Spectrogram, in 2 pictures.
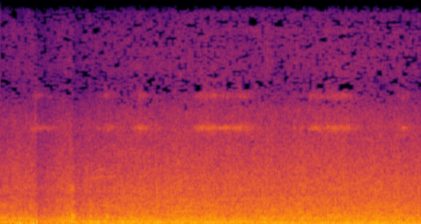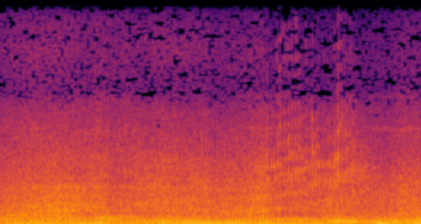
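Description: A motor vehicle engine running in road traffic, heard over dense road noise. Its pitch shifts about halfway through and again near the end.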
